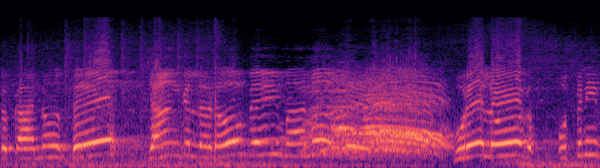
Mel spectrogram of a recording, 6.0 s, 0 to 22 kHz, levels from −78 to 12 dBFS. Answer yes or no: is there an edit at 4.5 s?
yes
